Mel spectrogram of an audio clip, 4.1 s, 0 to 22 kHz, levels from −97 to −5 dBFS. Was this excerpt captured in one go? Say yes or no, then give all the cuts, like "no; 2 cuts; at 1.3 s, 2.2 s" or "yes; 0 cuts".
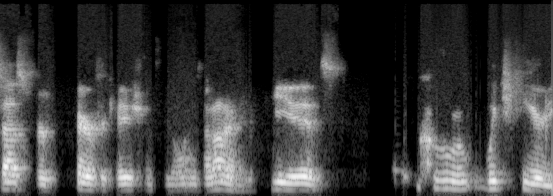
yes; 0 cuts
